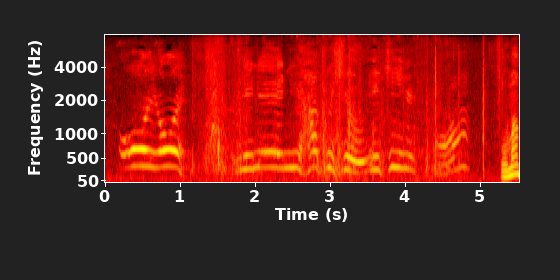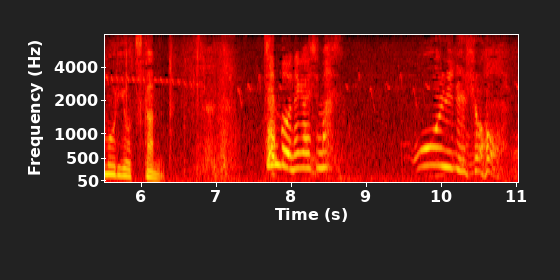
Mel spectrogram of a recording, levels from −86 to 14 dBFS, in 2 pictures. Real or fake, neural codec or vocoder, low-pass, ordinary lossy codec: real; none; none; none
